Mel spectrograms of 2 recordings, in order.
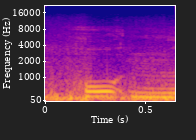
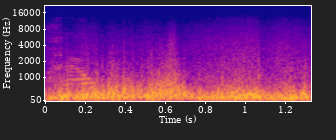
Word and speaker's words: Houghton: Horton Lock, or Houghton, whichever way you want to pronounce it.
